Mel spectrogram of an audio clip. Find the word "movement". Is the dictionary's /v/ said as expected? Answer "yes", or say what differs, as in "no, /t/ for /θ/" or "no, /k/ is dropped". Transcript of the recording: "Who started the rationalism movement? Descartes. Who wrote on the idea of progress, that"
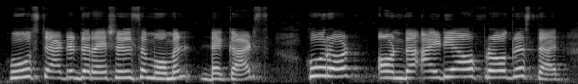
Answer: no, /v/ is dropped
